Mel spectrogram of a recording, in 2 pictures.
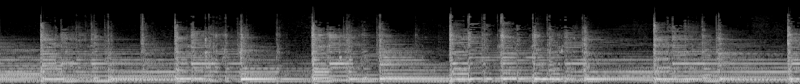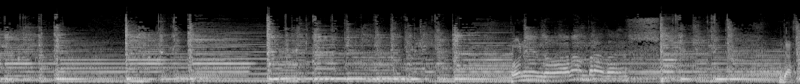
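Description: Strummed acoustic guitar playing an instrumental passage between the verses of a song, a steady chord rhythm of repeated strums. A singing voice comes in near the end.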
